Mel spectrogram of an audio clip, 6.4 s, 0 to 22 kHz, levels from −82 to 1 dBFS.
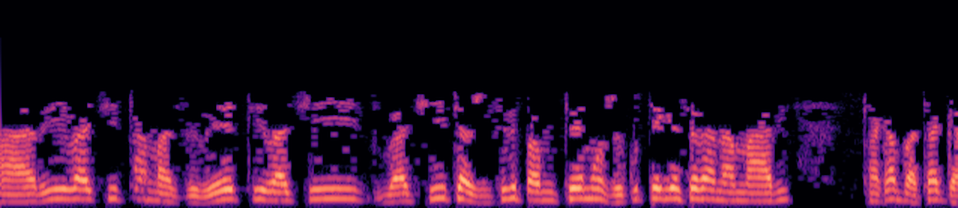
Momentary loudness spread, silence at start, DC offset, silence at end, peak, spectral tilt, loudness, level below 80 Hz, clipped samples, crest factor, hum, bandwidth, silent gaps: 6 LU; 0 s; under 0.1%; 0 s; -4 dBFS; -11.5 dB/octave; -20 LUFS; -70 dBFS; under 0.1%; 16 dB; none; 3.6 kHz; none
